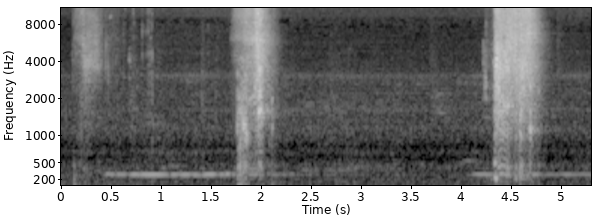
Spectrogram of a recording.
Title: Dog sneeze attack / Собака чихает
